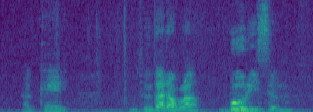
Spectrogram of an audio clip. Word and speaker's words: Buddhism: chúng ta đọc là buddhism buddhism B bạn chúng ta nhấn phần một buddhism à là là về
